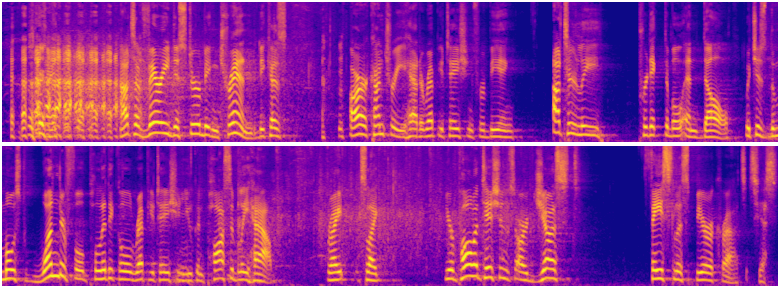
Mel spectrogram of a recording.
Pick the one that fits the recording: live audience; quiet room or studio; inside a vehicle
live audience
